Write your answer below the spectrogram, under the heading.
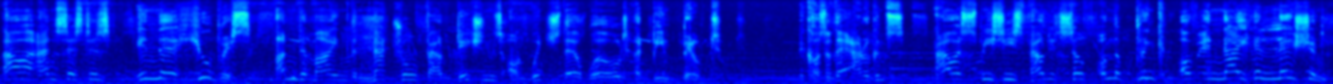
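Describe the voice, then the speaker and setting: A stately, slow-speaking city mayor. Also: male voice, high voice. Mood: solemn. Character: pompous male city mayor giving a speech. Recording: game audio with loud music behind.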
